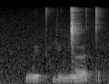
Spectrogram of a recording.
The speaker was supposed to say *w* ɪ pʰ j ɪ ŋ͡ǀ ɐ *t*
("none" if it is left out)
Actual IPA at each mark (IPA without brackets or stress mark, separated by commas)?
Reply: w, t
